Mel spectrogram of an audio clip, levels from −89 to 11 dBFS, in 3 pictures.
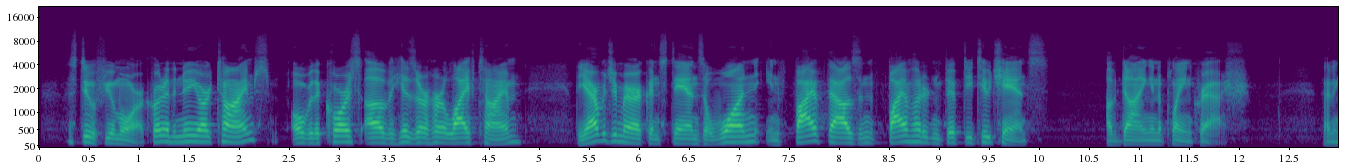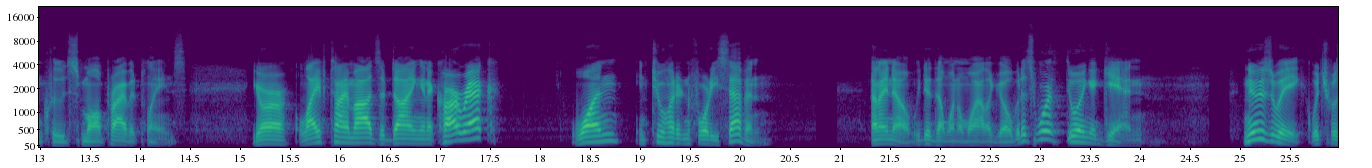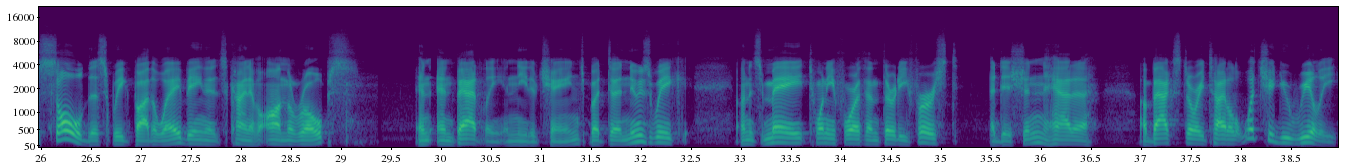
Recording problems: muffled; slightly; fading above 3 kHz
thin; somewhat; fading below 450 Hz

